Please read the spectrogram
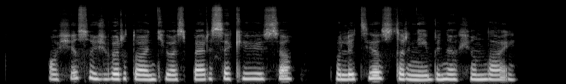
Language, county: Lithuanian, Kaunas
